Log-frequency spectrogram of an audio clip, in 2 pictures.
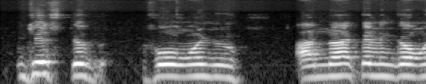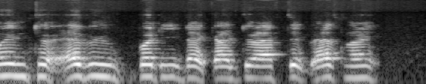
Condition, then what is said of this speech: Cerebral palsy. I talk not normal. That's because I have CP, and that's why I don't talk normal.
